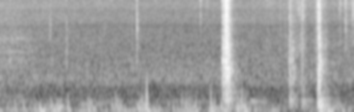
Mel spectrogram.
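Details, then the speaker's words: Renault Captur keyless entry with key on person: soft lock thunk and latch clunk, then door opening over low outdoor rumble; door handle button microswitch working normally, unlocking and opening on one touch. "the little button and open the door. Absolutely great. And similarly, when you walk away from the car, you can hear it there, the door locks."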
